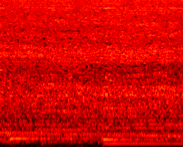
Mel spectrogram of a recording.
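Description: Handheld hair dryers blowing on hair: a steady, loud rush of air over a low motor hum that shifts in pitch about halfway through.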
